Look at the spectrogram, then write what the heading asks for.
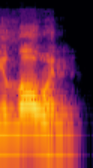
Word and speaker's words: Lohan: Logan no so so so when I I saw the name when she was a kid and I'm like what's this kid's name ah Lindsay Lohan okay it's like a silent h Lindsay Lohan that's what I saw and then I'm hearing everybody Lohan Lohan and I'm like oh it just doesn't sound yeah you have the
